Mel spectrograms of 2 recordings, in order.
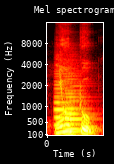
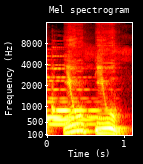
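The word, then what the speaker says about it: YouTube: সঠিক উচ্চারণ হল ফেসবুক ওয়াই ও ইউ টি ইউ বি ই এটার উচ্চারণ অনেকেই করে ইউটিব আসলে এটার সঠিক উচ্চারণ হবে ইউটিউব জিই এমই এন আই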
